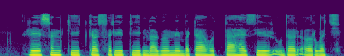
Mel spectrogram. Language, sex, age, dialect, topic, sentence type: Hindi, male, 25-30, Awadhi Bundeli, agriculture, statement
